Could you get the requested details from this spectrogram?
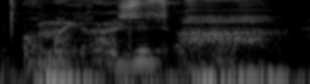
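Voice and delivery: breathless whisper of disbelief; hushed whisper. Real, not acted. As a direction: whisper it, stunned by the memory. Recalling the chaotic night.

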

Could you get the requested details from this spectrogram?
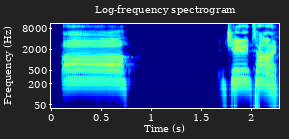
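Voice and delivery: lightly mocked drunk, high pitch; high, drawn-out dithering; drunk customer. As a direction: imitate a drunk hesitating over an order. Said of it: "He's fucking shit-faced".

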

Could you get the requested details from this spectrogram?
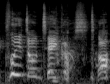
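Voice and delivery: high, desperate begging voice; pleading. Retold or imitated. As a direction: beg the bank for mercy.

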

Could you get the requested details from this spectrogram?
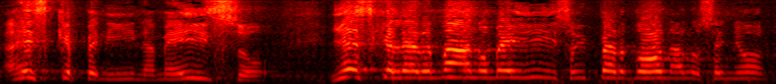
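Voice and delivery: loud, high-pitched mock outcry; oración a gritos. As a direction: cry out the prayer dramatically for all to hear. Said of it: "no oraba en una forma fuerte". (oración fuerte y exagerada, a voz en grito)

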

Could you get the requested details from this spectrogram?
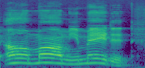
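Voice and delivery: high, sing-out mock delight; delighted greeting. Hitomi greeting Mom at the party, mock delighted. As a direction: imitate a daughter's high-pitched happy hello.

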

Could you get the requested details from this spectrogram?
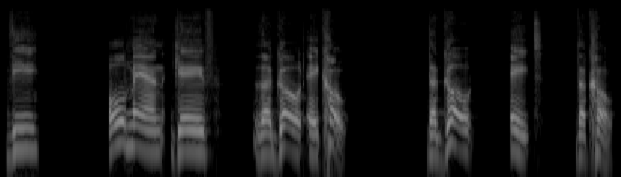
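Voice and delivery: halting, word-by-word beginner reader; child reading aloud. Acted. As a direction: sound out each word slowly like a young boy. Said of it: "His son reads it and he says".

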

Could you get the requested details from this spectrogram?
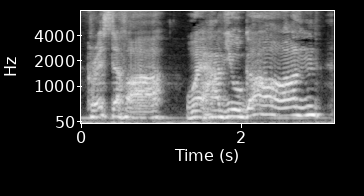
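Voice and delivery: slow, drawn-out eerie calling voice; Russian villain voice. Retold or imitated. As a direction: call out slowly like a game villain. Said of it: "It goes".

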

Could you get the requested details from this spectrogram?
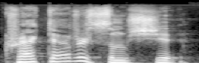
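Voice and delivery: ordinary talk, nothing marked

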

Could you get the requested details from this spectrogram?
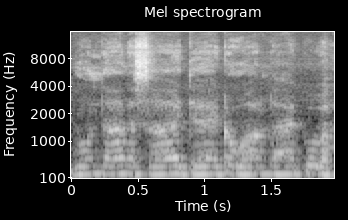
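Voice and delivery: high, calling encouragement; crowd cheering. Retold or imitated. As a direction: egg the runner on from the crowd.

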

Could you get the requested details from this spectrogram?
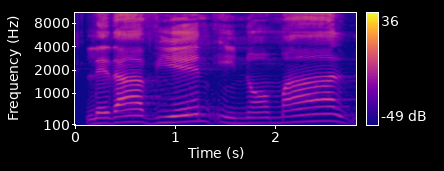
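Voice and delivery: drawn-out "bien" and "mal", each word held; very slow emphasis. Shown as a demonstration. Pastor savouring the verse for the church, very slow. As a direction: let every word land slowly. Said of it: "verse said twice".

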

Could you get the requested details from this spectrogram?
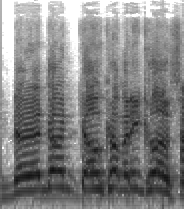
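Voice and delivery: high, loud, repeated plea to stop; panicked warning. Acted. Armed woman to approaching intruder, panicked high shout. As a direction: warn them off in alarm. Aims gun, warns intruder off.

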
